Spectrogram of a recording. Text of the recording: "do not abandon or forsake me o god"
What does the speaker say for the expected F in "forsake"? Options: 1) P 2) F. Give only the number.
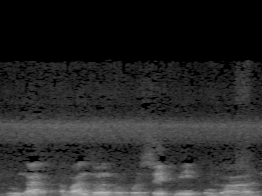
1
